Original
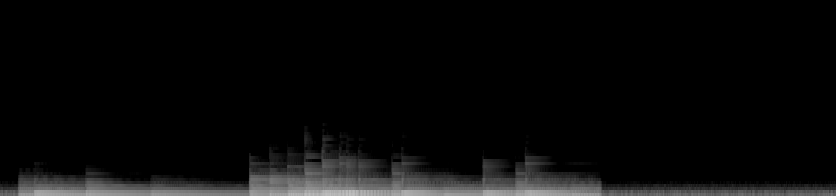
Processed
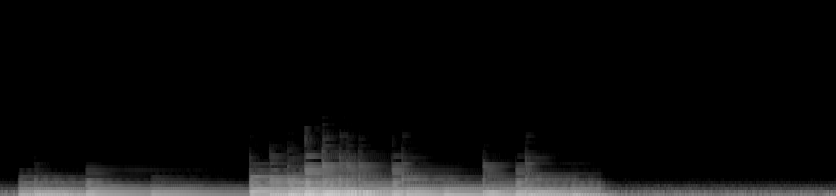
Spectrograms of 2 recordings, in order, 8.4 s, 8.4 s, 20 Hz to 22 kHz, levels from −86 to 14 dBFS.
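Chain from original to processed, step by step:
0:00.63–0:02.71: Bessel high-pass filter 270 Hz, order 8
convolution reverb, pre-delay 3 ms, DRR 1.5 dB
level +4.5 dB

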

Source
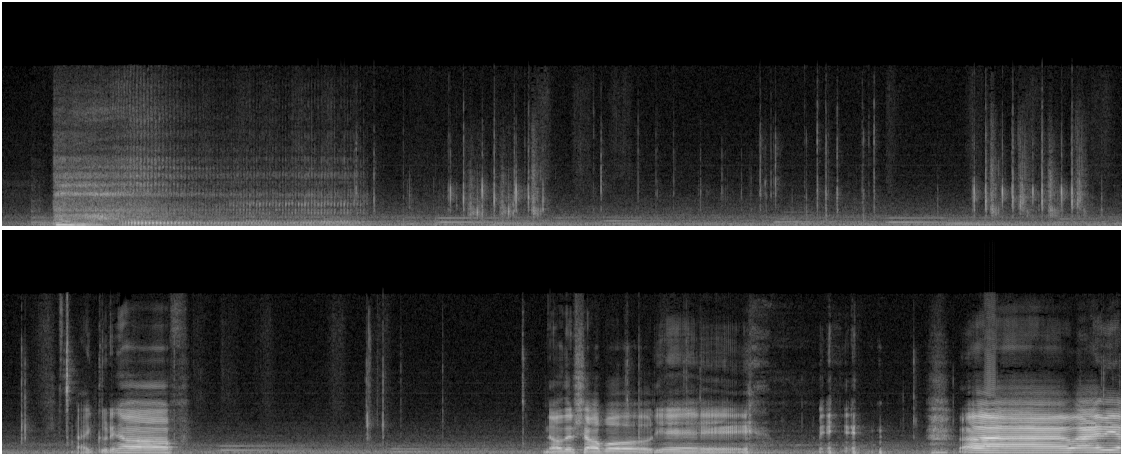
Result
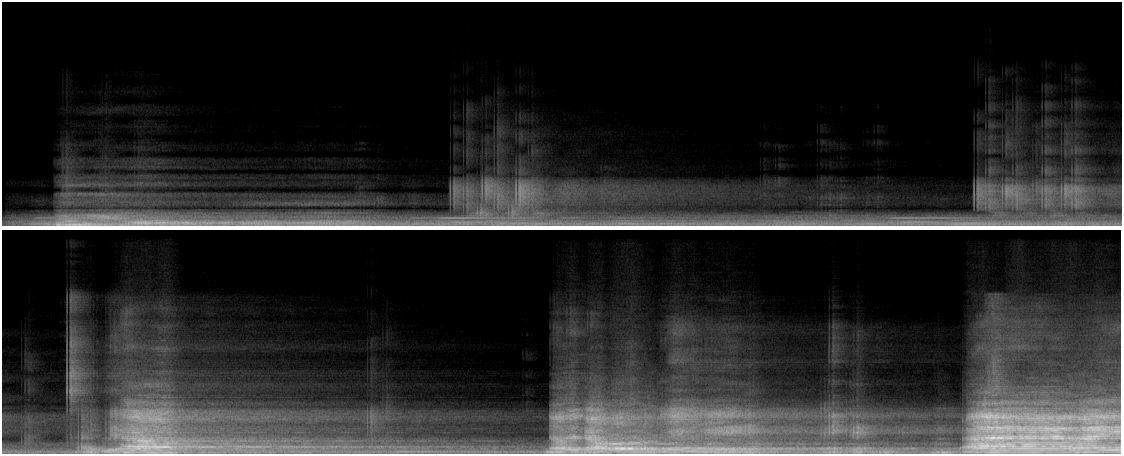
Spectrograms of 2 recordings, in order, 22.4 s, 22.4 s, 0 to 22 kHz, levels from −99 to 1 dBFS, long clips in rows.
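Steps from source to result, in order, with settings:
adaptive Wiener filter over 25 samples
feedback delay with all-pass diffusion 472 ms, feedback 68%, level −13.5 dB
four-comb reverb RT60 0.62 s, combs from 29 ms, DRR −7.5 dB
level −3 dB

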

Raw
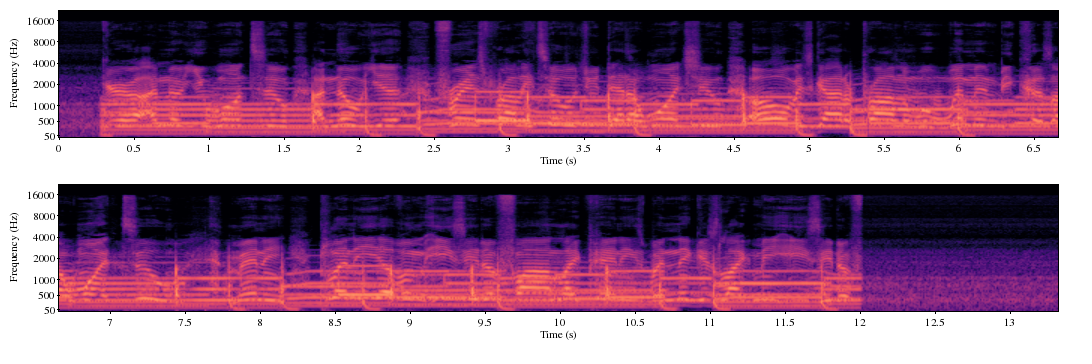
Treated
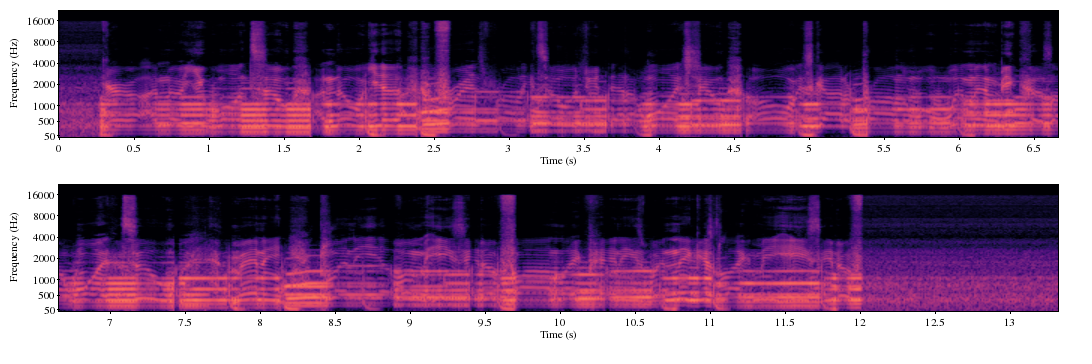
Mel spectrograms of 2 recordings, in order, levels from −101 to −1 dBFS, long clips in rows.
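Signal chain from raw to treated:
0:08.44–0:08.84: parametric band 5,600 Hz +13 dB → +7 dB 1.2 octaves
compressor whose output falls as the input rises −32 dBFS, ratio −0.5
level −1.5 dB

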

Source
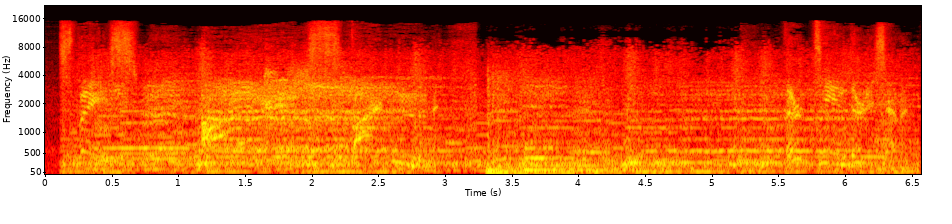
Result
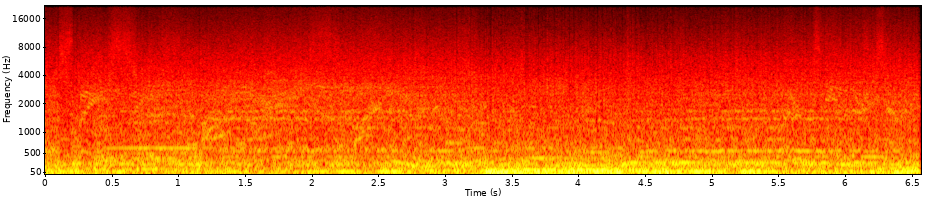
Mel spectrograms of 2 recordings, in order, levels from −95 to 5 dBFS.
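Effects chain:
sign of each sample alone
RIAA equalisation playback
on a send: single-tap delay 365 ms −6.5 dB
on the sum: level −4 dB

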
